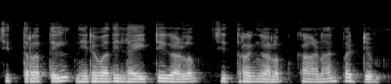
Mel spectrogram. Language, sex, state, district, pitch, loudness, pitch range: Malayalam, male, Kerala, Kollam, 135 Hz, -15 LUFS, 130-145 Hz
